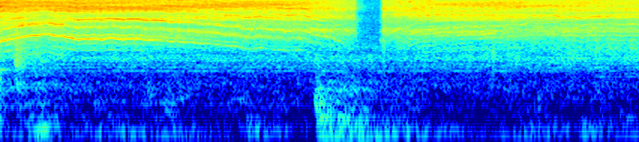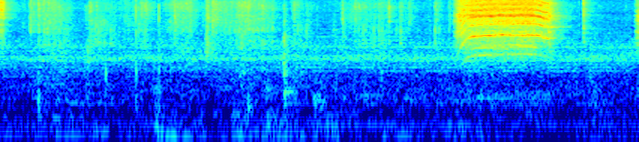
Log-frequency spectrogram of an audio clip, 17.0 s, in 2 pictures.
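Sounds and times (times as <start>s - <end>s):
robot motors whirring and rattling: 0.0s - 8.6s, 14.6s - 15.9s.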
